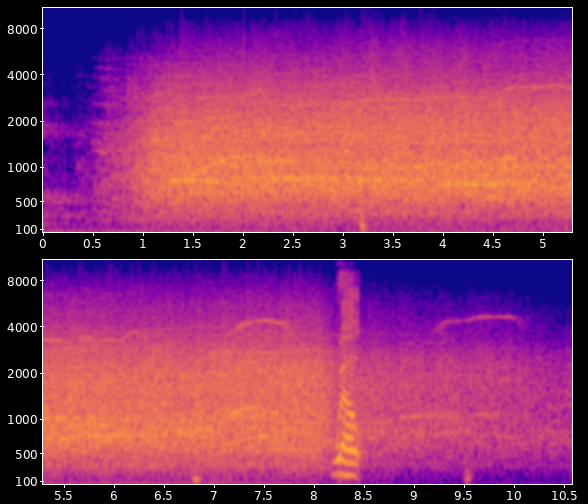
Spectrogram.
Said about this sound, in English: well, well, there was cheering on the floor.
